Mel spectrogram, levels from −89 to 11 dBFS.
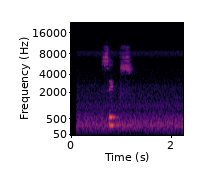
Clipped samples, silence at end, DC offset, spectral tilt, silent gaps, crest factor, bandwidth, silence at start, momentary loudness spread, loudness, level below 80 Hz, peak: under 0.1%; 0 s; under 0.1%; -2 dB/octave; none; 22 dB; 12.5 kHz; 0.1 s; 20 LU; -38 LUFS; -84 dBFS; -20 dBFS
